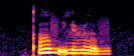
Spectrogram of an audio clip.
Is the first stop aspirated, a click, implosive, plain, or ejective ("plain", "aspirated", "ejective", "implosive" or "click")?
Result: ejective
